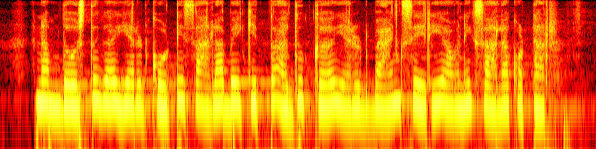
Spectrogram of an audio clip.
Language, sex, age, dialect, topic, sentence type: Kannada, female, 18-24, Northeastern, banking, statement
